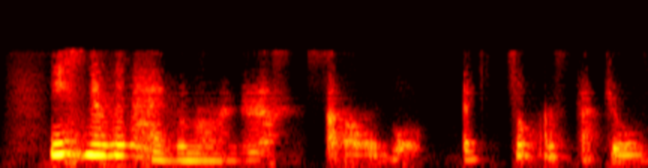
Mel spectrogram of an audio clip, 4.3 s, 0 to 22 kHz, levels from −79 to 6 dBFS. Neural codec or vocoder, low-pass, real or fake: codec, 44.1 kHz, 0.9 kbps, DAC; 7.2 kHz; fake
